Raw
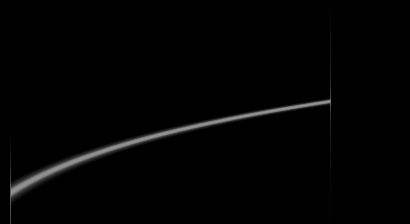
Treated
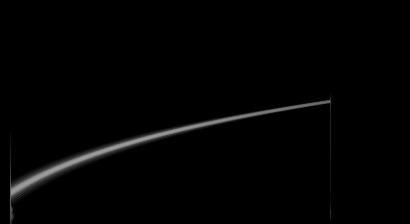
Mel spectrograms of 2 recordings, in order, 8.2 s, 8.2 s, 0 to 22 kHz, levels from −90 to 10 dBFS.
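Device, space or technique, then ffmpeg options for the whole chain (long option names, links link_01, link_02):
bass cabinet: -af "highpass=81,equalizer=frequency=110:width_type=q:width=4:gain=9,equalizer=frequency=160:width_type=q:width=4:gain=9,equalizer=frequency=400:width_type=q:width=4:gain=-5,lowpass=frequency=2300:width=0.5412,lowpass=frequency=2300:width=1.3066,volume=4dB"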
